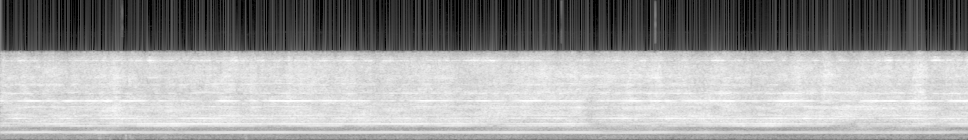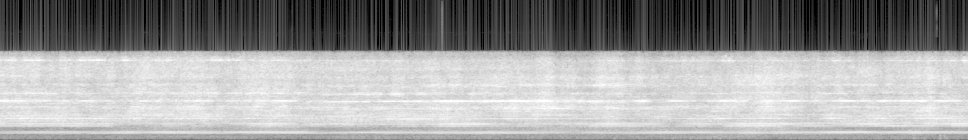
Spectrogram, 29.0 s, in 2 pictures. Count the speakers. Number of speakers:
zero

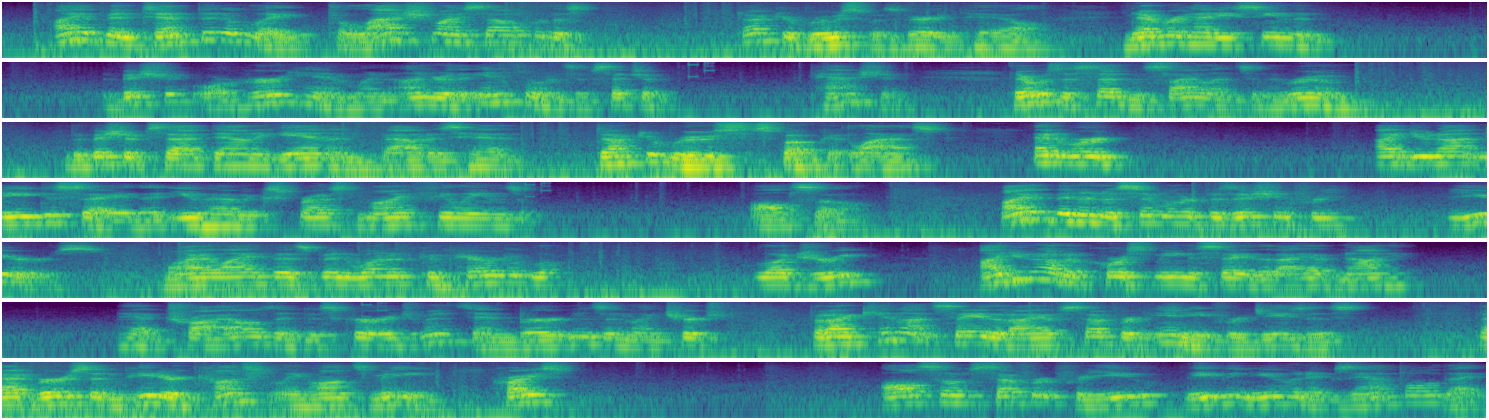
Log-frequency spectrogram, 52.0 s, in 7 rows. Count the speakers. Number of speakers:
one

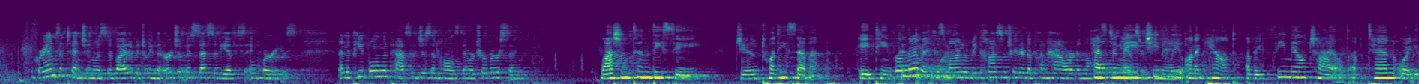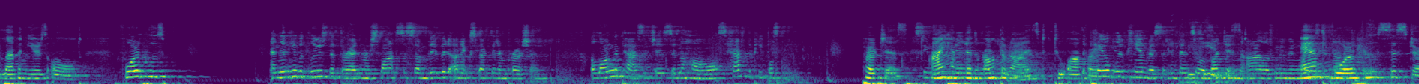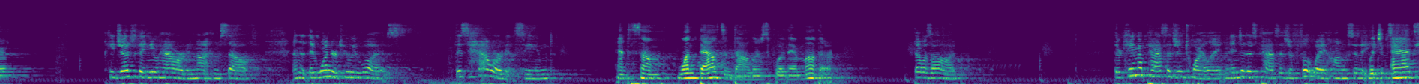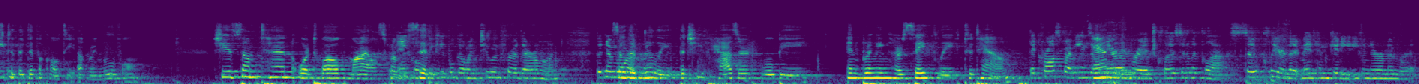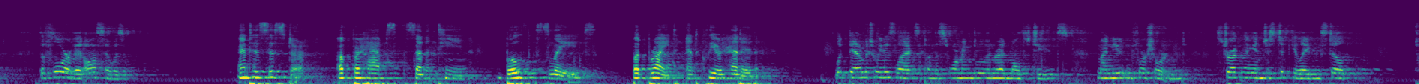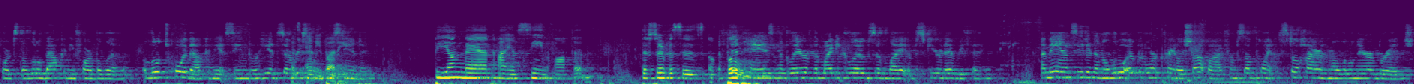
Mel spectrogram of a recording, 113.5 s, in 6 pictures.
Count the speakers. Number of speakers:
two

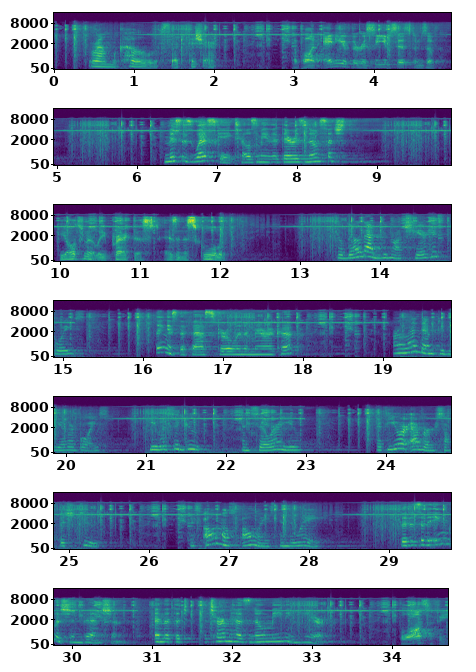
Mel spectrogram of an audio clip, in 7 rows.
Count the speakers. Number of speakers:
five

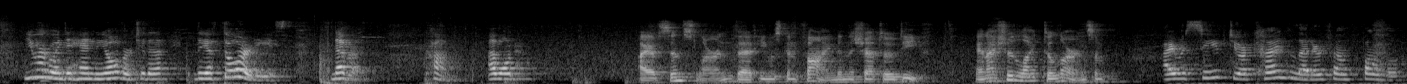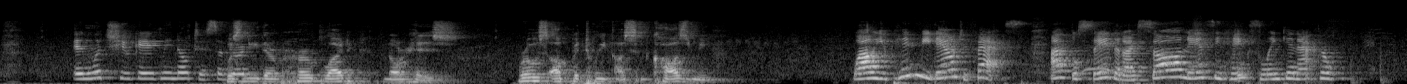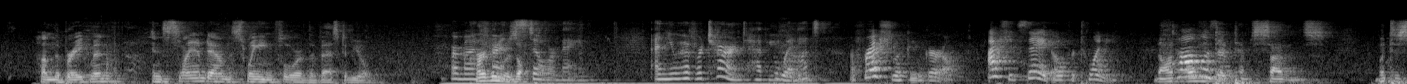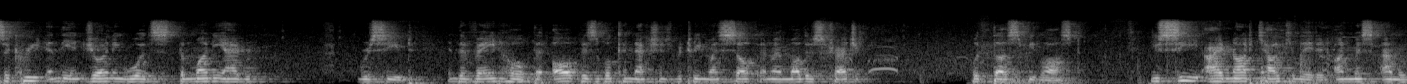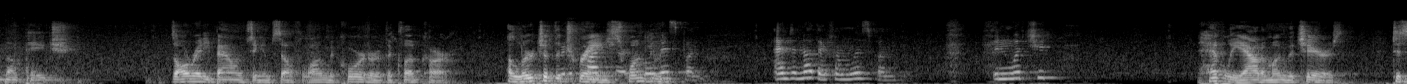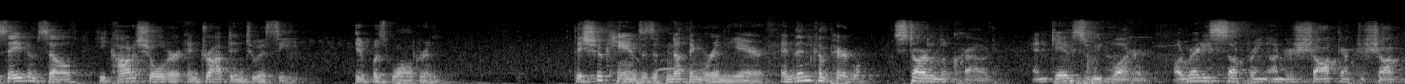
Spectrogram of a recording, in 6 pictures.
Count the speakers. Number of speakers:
seven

